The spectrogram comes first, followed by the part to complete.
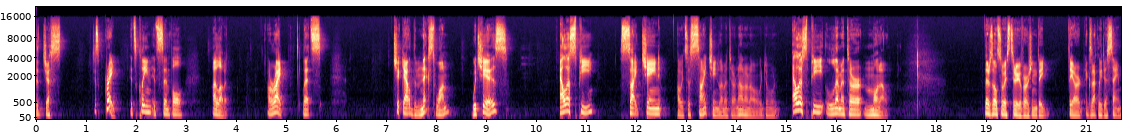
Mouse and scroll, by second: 1.8 scroll up 1, 2.6 click, 4.9 click, 5.3 click, 7.9 click, 9.1 click, 13.1 click.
